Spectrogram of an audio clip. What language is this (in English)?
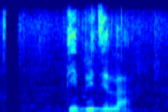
Nepali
